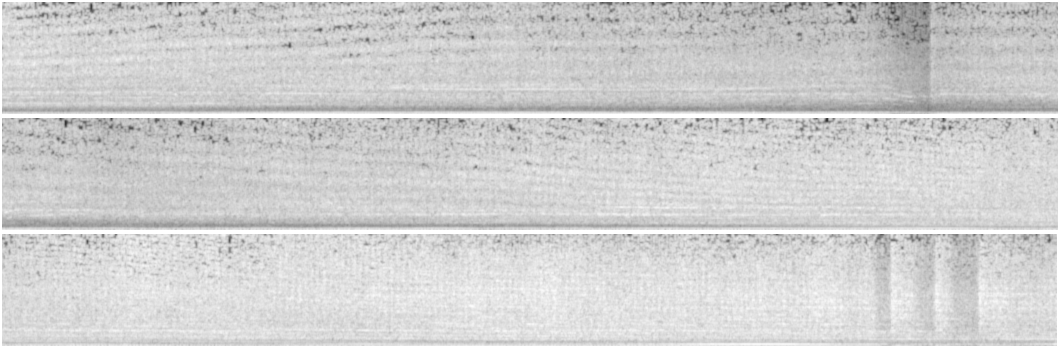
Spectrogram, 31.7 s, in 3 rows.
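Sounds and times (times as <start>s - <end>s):
bulldozer working: 0.0s - 31.6s.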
